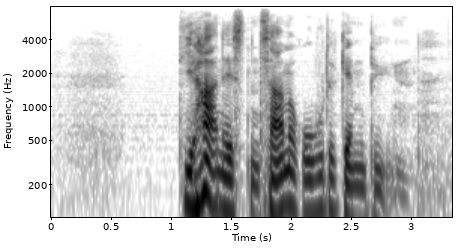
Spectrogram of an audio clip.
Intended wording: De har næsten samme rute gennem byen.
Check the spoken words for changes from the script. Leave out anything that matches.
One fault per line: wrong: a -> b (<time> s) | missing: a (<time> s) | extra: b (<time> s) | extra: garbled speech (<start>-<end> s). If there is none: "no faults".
no faults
